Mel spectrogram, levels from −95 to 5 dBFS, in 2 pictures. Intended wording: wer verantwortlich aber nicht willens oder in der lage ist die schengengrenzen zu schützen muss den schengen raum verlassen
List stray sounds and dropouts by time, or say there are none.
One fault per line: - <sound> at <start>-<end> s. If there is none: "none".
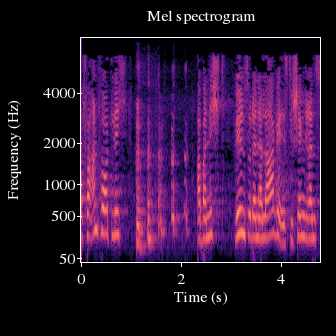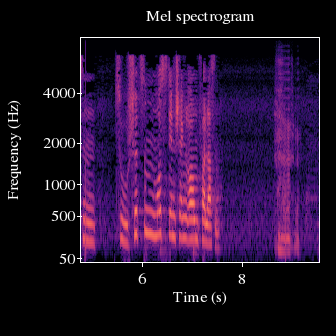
- laugh at 1.1-2.2 s
- laugh at 8.6-9.2 s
